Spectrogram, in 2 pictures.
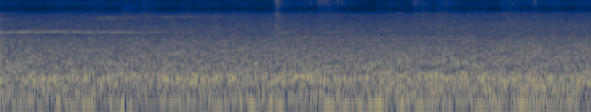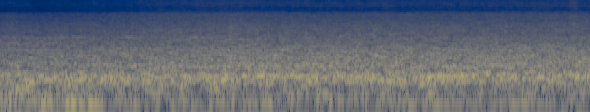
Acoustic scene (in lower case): subway station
